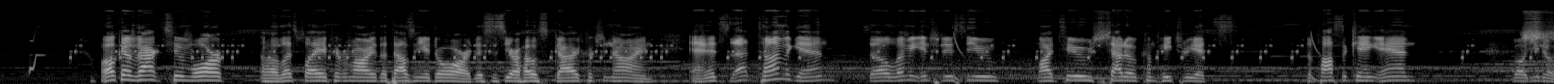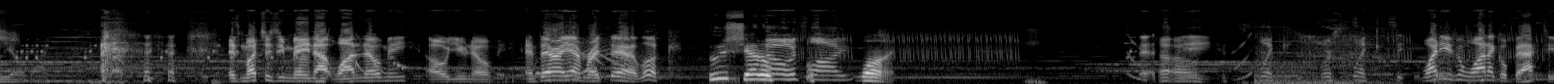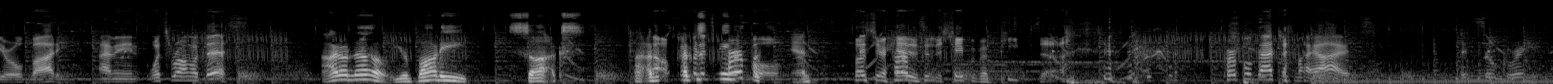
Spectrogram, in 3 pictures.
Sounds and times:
Music: 0.0s - 46.6s
Speech: 1.0s - 12.3s, 15.2s - 15.7s, 17.8s - 24.5s, 26.9s - 33.4s, 34.3s - 41.7s, 43.4s - 44.6s, 45.7s - 46.4s.

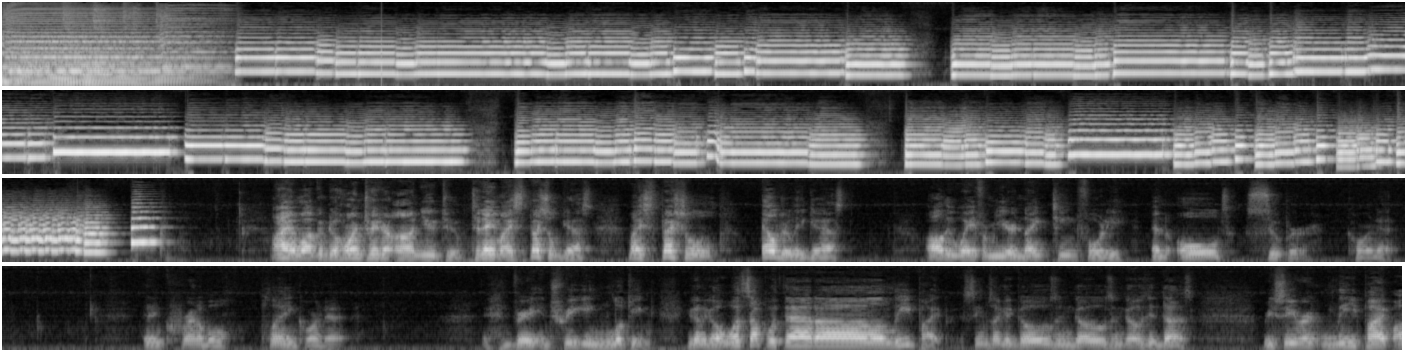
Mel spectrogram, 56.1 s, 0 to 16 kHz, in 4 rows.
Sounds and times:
Trumpet: 0.0s - 29.9s.

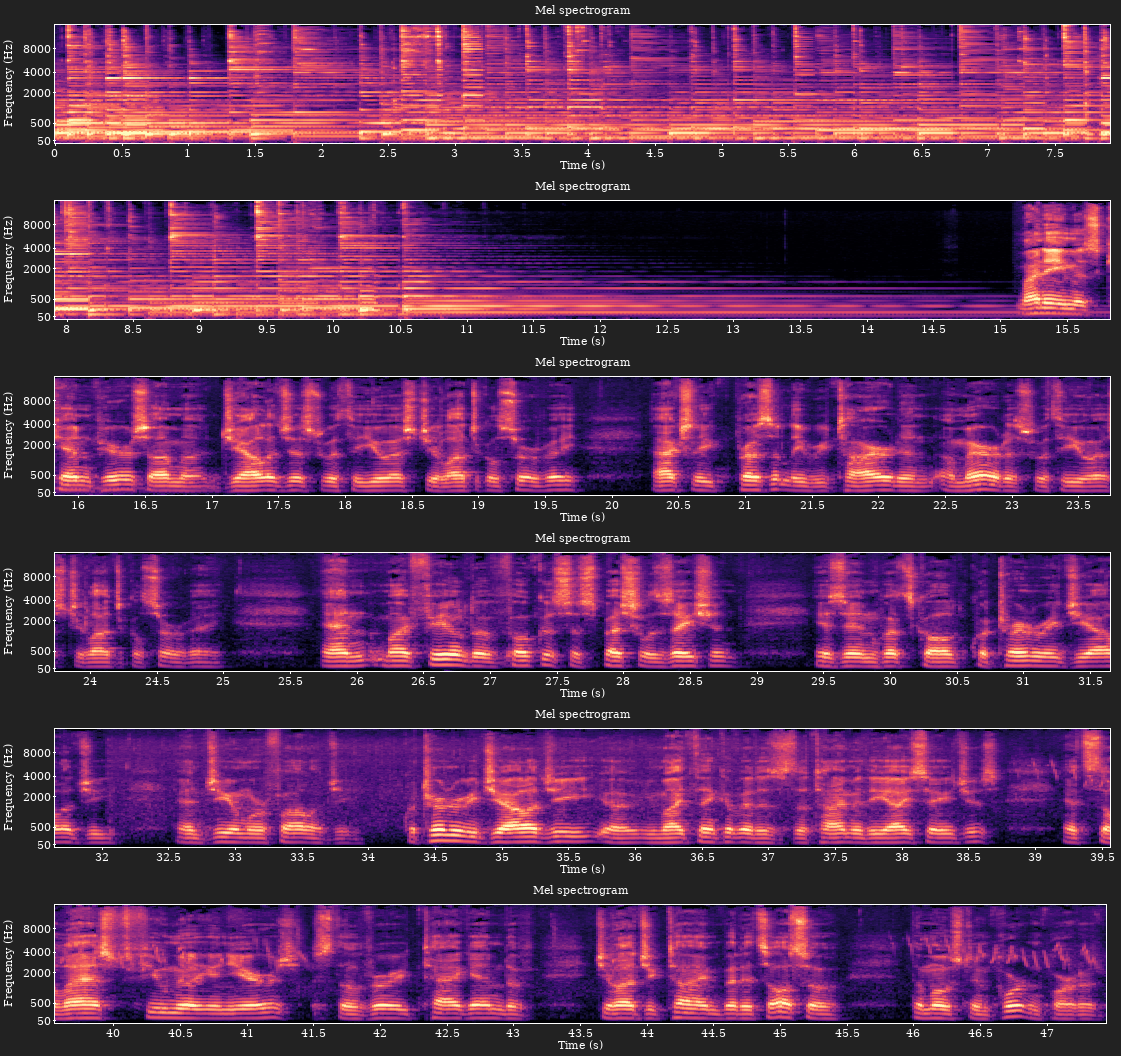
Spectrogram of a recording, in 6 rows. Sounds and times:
Music: 0.0s - 16.2s.

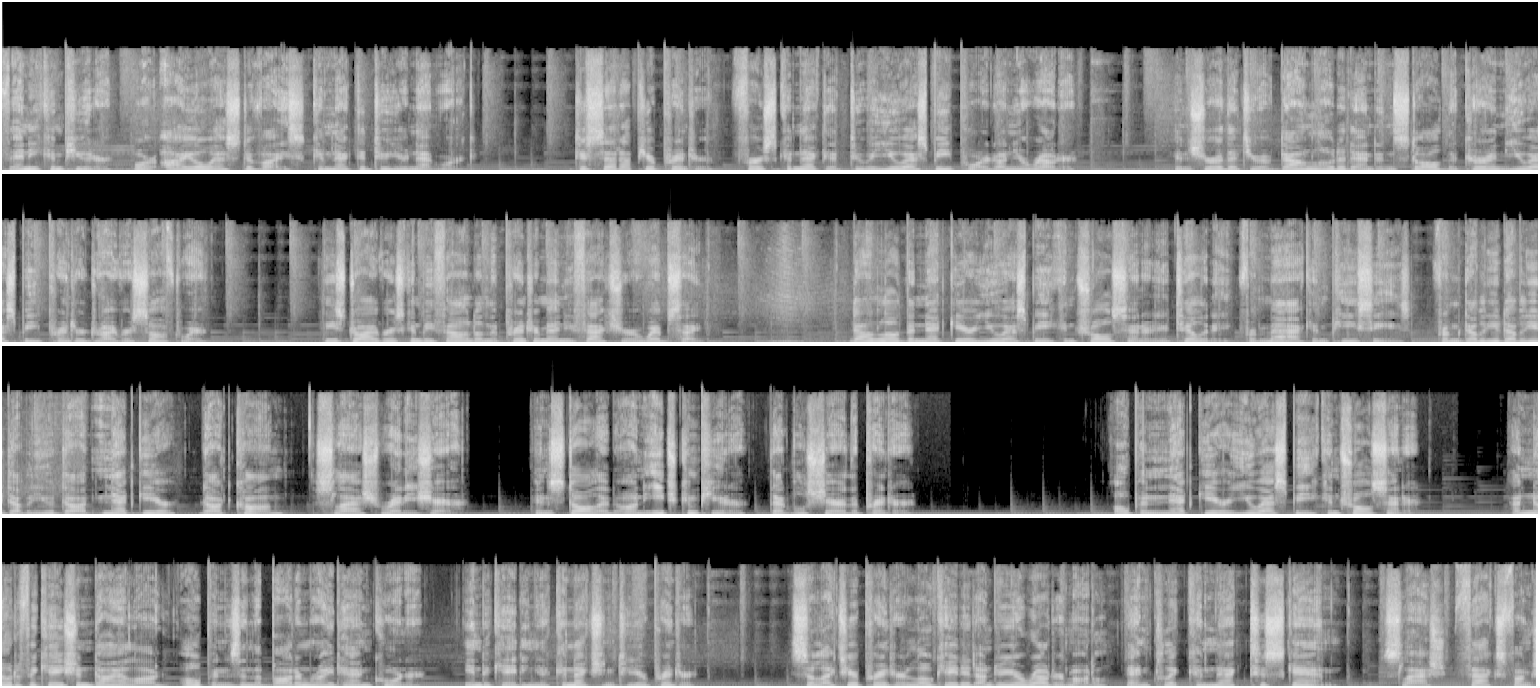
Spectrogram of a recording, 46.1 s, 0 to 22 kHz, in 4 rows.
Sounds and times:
Speech: 0.0s - 3.6s, 4.3s - 8.1s, 8.8s - 13.1s, 13.9s - 16.8s, 17.9s - 29.9s, 31.4s - 33.7s, 34.4s - 39.9s, 40.5s - 46.0s
Music: 0.0s - 46.0s.

